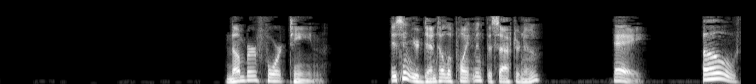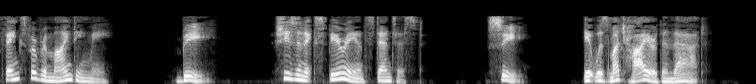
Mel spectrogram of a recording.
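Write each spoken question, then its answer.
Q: Isn't your dental appointment this afternoon?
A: A: Oh, thanks for reminding me.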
